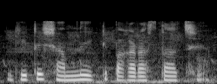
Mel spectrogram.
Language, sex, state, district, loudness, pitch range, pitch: Bengali, female, West Bengal, Alipurduar, -15 LUFS, 195-220 Hz, 210 Hz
